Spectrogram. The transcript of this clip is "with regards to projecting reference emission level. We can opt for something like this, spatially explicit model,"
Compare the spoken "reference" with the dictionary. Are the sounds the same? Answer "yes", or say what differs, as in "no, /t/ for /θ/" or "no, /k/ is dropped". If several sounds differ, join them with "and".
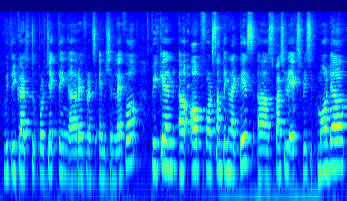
yes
